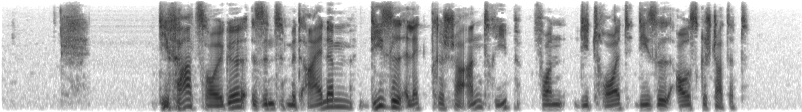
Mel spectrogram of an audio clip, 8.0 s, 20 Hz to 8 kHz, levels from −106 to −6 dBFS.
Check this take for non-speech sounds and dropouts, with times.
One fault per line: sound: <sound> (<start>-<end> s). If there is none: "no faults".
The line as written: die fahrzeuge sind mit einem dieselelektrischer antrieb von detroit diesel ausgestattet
no faults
